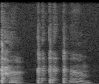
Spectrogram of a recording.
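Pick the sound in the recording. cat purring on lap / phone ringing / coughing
coughing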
